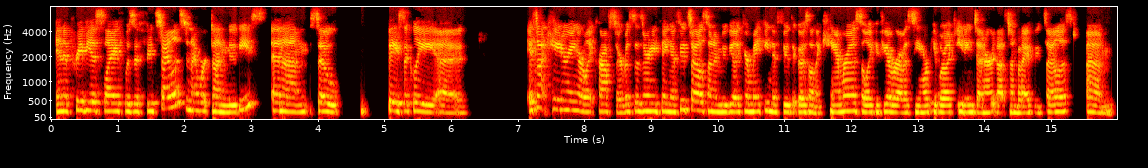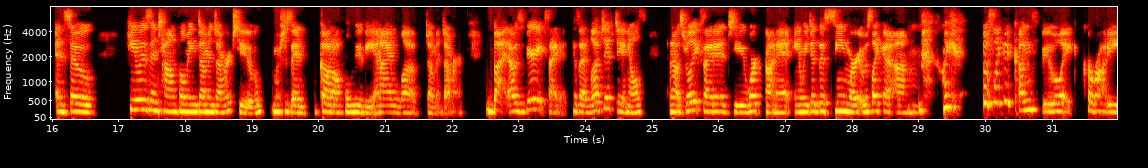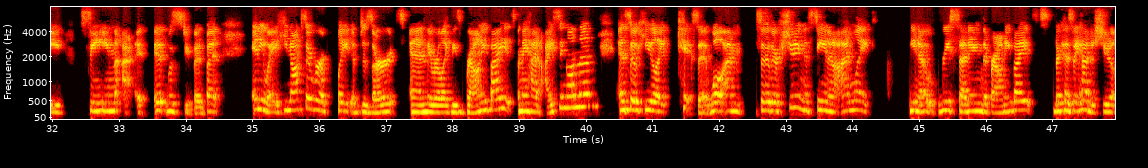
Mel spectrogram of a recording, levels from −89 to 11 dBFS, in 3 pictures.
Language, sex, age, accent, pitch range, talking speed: English, female, 10-29, American, 190-225 Hz, 225 wpm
